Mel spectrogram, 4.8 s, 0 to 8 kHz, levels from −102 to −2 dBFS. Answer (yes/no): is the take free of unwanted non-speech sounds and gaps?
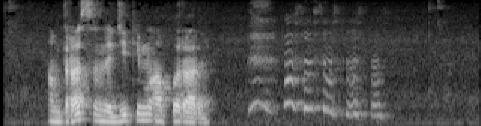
no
